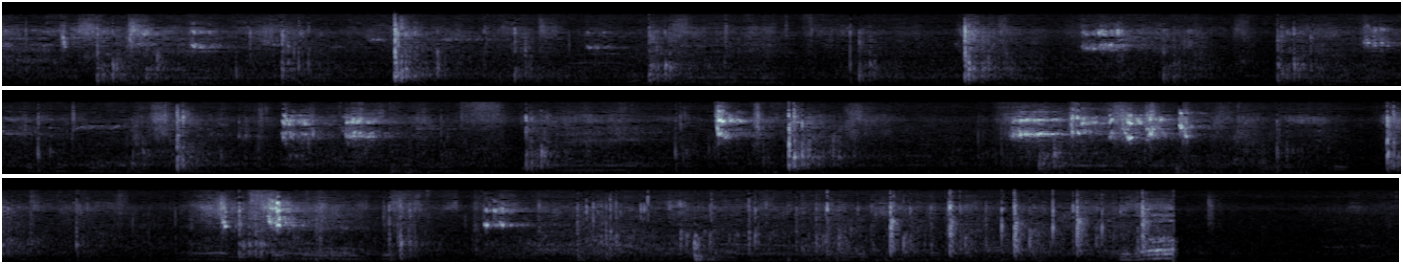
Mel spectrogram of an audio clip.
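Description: Tennis shoes squeak and scuff on a hard court.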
